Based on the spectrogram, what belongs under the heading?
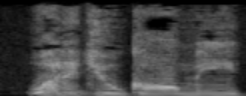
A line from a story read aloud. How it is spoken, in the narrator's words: Teddy asked hoarsely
